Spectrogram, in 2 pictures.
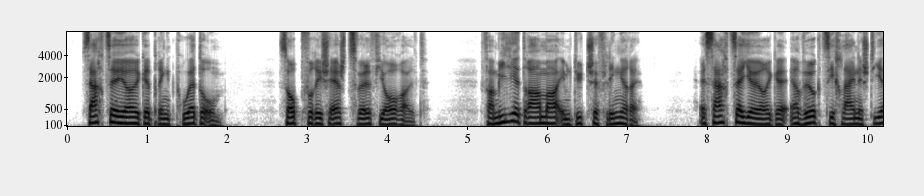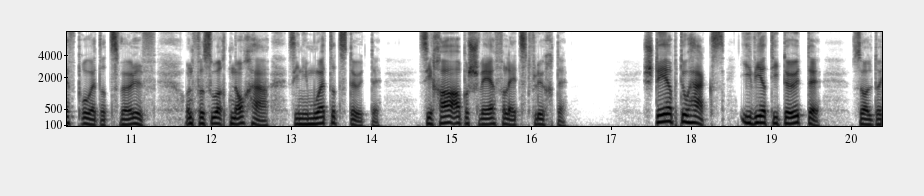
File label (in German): bunte meldung basel deutsch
